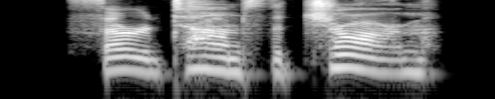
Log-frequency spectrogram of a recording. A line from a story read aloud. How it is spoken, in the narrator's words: he muttered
